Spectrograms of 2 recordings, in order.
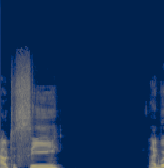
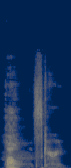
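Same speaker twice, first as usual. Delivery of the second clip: mock-scared whisper; 8 dB quieter than usual.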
